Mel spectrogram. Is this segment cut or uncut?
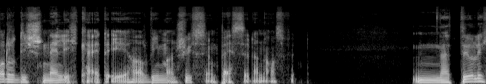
uncut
